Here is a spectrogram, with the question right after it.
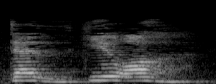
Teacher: Ra. Ra is heavy and you're ending on the feminine ta. This ta is going to turn into a ha. · Ra is heavy and you're ending on the feminine ta. This ta is going to turn into a ha. When you stop on it, the sound gets, it reverberates in your chest.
